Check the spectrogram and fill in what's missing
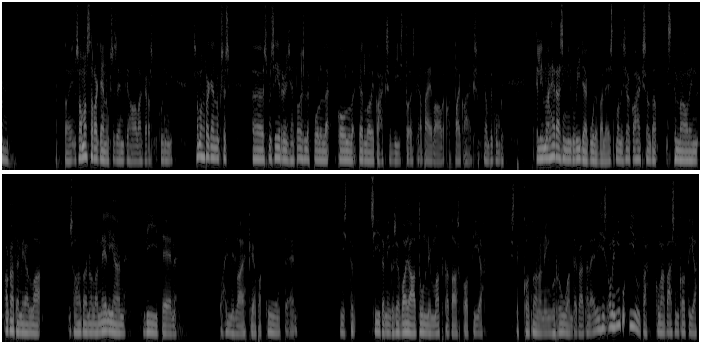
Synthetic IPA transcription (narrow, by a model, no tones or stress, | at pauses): t̪ɑisɑmɑsːɑrɑkenːuksesent̪ihɑɑlɑkerːɑsmut̪̚kuijt̪eŋki | sɑmɑsrɑkenːukses | øːjosmæsiːrːyinsihent̪o̞is̬elːeppuolelːekowlulːekːelːoolikɑheksɑʋʋiːst̪o̰ist̪ɑjɑ̰pæ̰iʋæɑ̰lko̥t̪ɑikɑ̰heksɑ̥njompikumpi | ʔelimæheɾæsinniːŋkuʋiːdejɑkuːdeʋːælilːsi̥t̪mæolinsielkɑheksɑlt̪ɑsi̥t̪ːemæolinɑkɑt̪emiɑlːɑ | sɑːt̪oinolːɑnneljæn | ʋiːt̪eːn | pɑhemːilːɑehkæjopɑkuːt̪ḛːn | ninsi̥t̪ːe | siːt̪æniːŋkuseʋɑjɑt̪unːimːɑt̪kɑt̪ɑːskot̪iɑ | si̥t̪ːekkot̪onɑniːŋkurruːɑnt̪ekojɑt̪ælːæelisiːsoliniːŋkuʔilt̪ɑkumæpæːsiŋkot̪iɑ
